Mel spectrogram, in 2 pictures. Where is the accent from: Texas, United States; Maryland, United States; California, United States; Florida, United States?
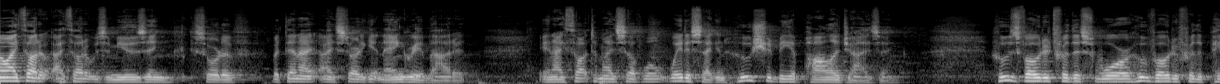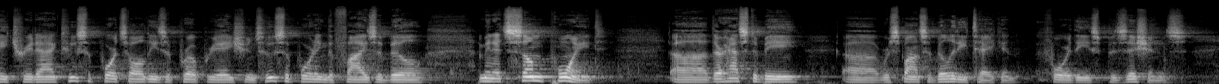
Texas, United States; South; now in San Francisco, United States; I'm from South Texas, so it's a community that I know well.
